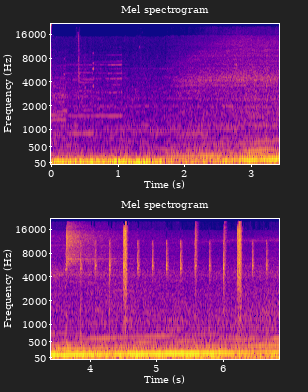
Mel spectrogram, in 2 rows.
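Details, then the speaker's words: Mitsubishi Evo 8 during a tuning pull: engine pulls hard with a climbing note while a light, irregular high tinny rattle rides over it from midway; the source is not found. "It's so rattly. Why the fuck is it rattling?"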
